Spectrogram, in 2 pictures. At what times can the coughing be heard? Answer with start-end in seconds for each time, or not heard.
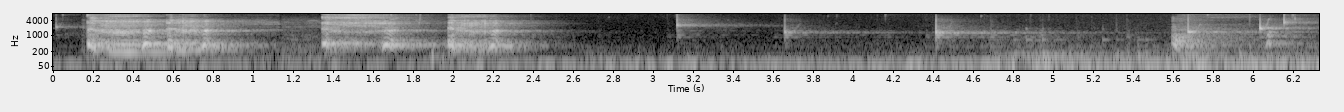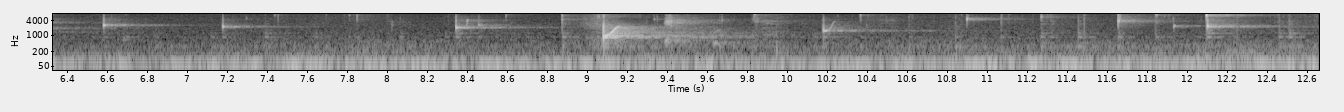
0.1-2.3, 4.7-6.8, 8.9-10.6.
